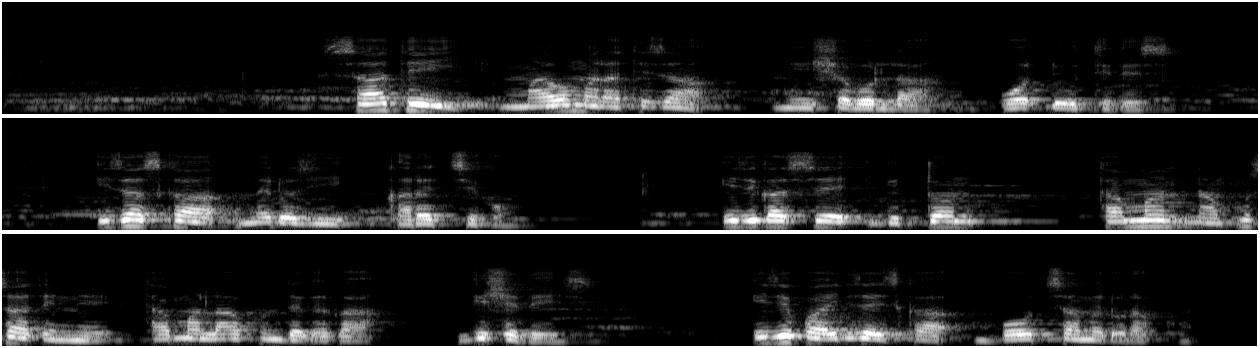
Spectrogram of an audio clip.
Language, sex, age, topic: Gamo, male, 25-35, government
